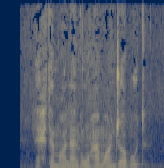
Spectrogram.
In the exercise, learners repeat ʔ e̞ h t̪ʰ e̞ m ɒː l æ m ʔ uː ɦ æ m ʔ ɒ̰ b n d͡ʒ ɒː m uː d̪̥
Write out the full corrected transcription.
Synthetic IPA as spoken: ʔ e̞ h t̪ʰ e̞ m ɒː l æ n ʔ uː ɦ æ m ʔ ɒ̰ n d͡ʒ ɒː b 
